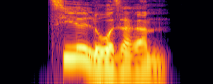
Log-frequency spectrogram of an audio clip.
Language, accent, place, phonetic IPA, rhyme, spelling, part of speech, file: German, Germany, Berlin, [ˈt͡siːlloːzəʁəm], -iːlloːzəʁəm, zielloserem, adjective, De-zielloserem.ogg
- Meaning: strong dative masculine/neuter singular comparative degree of ziellos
